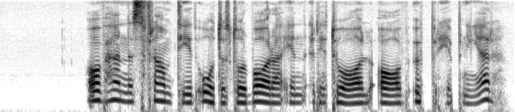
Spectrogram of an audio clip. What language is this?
Swedish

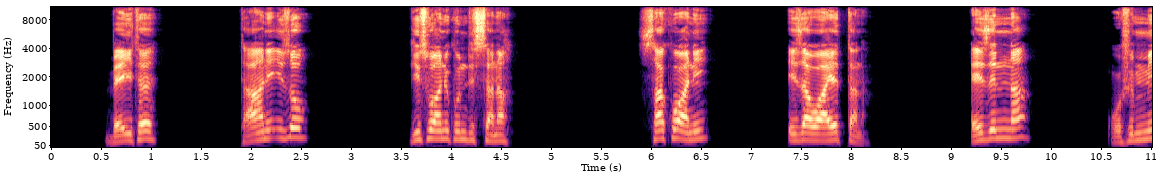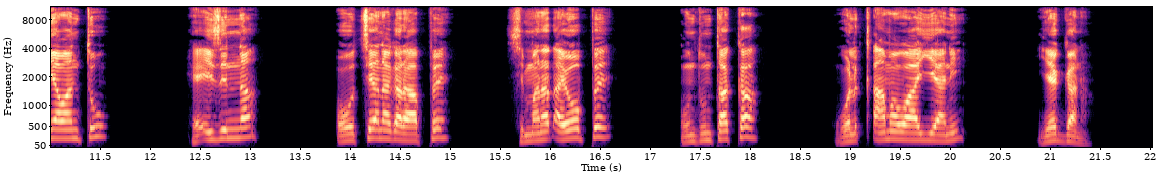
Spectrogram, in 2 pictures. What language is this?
Dawro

